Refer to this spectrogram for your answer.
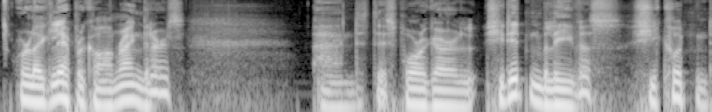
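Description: A man with an Irish accent is heard in a very clean recording with a silent background and a dry, close sound free of echo. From Ireland. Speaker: podcast host. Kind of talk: casual storytelling monologue. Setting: solo podcast, no guests. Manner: casual, chatty, humorous.

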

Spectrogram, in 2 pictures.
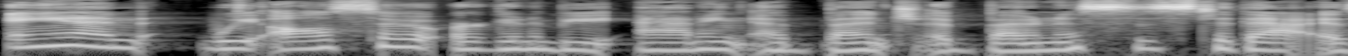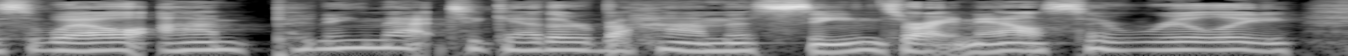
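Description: A plain, everyday voice from a woman with an American accent, medium pitch and ordinary pitch variation, at a fairly quick pace with hardly any pauses and very even loudness, dry and close with no echo, on a very clean recording with a silent background. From northwestern Georgia, US South. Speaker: podcast host. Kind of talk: casual chat with co-host, plus sales pitch.

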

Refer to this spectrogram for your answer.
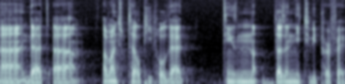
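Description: A man speaks in a very deep, low voice with an Iranian accent. His pace is fairly slow, with ordinary pitch variation. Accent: Persian (Iranian). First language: Persian. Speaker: musician. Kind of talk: interview. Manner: halting.

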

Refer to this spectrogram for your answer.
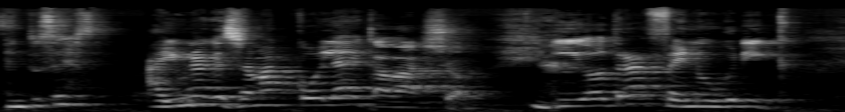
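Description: Noticeable background noise and audible room echo surround the recording. A woman speaks at a fairly slow pace with a high pitch and lively intonation. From Argentina, raised in Miami. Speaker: actress, journalist and entrepreneur. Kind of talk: casual chat.

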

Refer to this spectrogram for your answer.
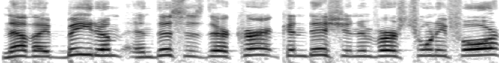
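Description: With a raised, projected voice, a man speaks at an extremely high pitch in a bright, sharp tone with fairly even intonation, the sound dry and close with no echo on a very clean recording with a silent background. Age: 40s. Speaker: pastor. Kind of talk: sermon.

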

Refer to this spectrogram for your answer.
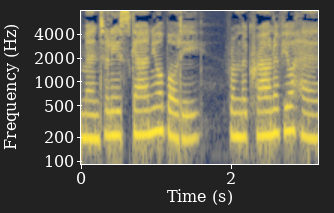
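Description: The voice is dark, mellow, gentle, calm, and somewhat breathy, moving at a fairly slow pace in a flat monotone with a dry, close sound and no echo. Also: woman. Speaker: meditation guide. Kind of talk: guided meditation. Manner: slow, calm, soothing; gentle, long pauses between instructions.

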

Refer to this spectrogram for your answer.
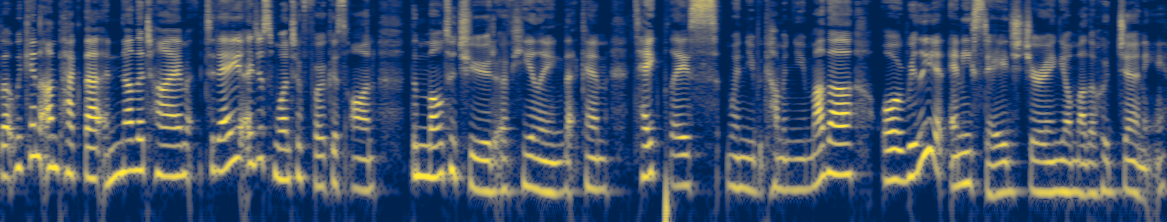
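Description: A woman's fairly low voice with an Australian accent, lively intonation and a moderate pace, in a very clean recording against a silent background. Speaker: podcast host for mothers. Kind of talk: reflective monologue. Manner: warm, calm.

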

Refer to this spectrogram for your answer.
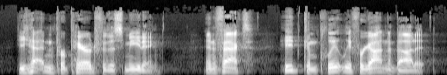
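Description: An unforced reading voice over a quiet background.

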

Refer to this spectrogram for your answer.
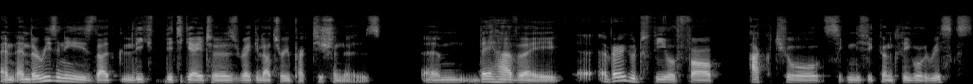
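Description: A man speaks with a French accent at a fairly low pitch. The sound is dry and close, with no echo. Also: ordinary pitch variation, moderate pace, quiet background. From France. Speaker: corporate general counsel. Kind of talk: interview. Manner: halting, with frequent repetitions.

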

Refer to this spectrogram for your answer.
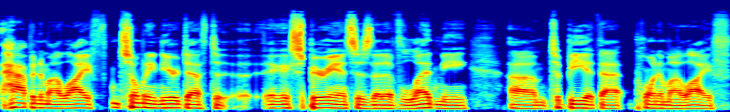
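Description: On a very clean recording with a silent background, a man with an American accent speaks very deep and low, fairly slowly, with fairly even intonation. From Texas, Houston area. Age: 30s. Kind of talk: testimony in casual podcast chat. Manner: halting, many fillers.

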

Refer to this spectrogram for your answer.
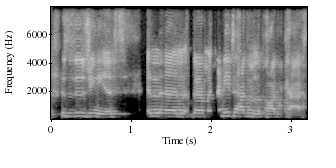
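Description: Over noticeable background noise, a woman speaks very fast at a fairly high pitch. Her tone is intense and passionate. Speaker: podcast host. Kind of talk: casual chat. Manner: intense, passionate delivery.

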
